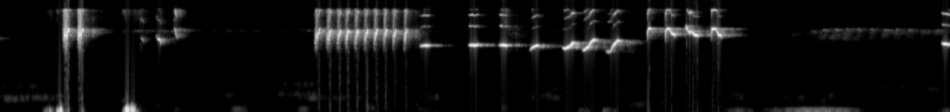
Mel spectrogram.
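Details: Van Hasselt's sunbird, locally konin or kolibri ninja, singing to provoke young spotted and fully metallic birds into singing: a fast buzzy trill, then thin high whistled notes and rising chips, after two low thumps at the start.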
